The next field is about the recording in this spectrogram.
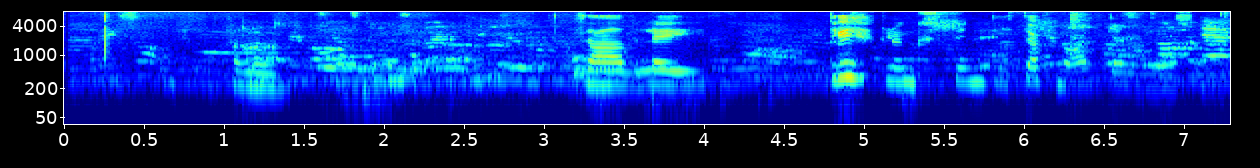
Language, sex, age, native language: Icelandic, female, 11, Icelandic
